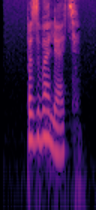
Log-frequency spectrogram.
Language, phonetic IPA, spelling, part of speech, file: Russian, [pəzvɐˈlʲætʲ], позволять, verb, Ru-позволять.ogg
- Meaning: to allow, to permit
